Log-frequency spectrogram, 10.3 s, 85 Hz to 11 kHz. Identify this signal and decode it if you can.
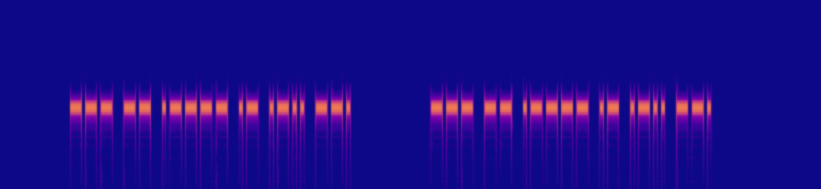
Morse code, heard as a keyed tone, about 25 wpm, 700 Hz. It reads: OM1ALG OM1ALG
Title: DXCC-100 Call Signs - 6 Characters - Repeated 2x - 25wpm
